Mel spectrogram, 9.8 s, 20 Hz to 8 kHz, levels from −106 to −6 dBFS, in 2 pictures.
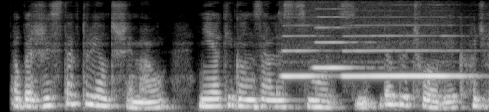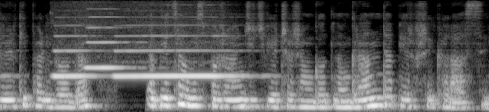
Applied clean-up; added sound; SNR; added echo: none; Wind instrument, woodwind instrument; 1 dB; reverberation time 0.4 s.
